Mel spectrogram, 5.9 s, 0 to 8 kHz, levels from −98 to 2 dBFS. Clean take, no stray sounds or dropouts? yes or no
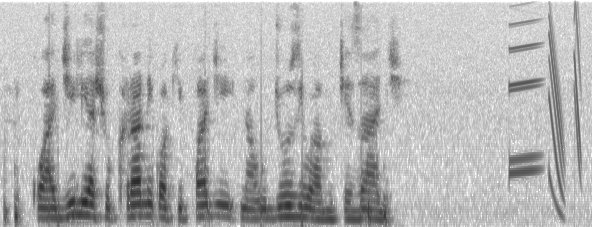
no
